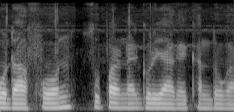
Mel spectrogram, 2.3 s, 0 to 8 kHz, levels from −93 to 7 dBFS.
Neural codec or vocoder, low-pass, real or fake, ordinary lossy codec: none; 7.2 kHz; real; none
